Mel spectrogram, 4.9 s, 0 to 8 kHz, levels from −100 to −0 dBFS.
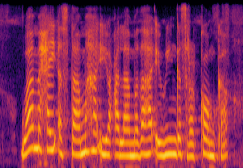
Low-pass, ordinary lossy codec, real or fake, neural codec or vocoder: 7.2 kHz; none; real; none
